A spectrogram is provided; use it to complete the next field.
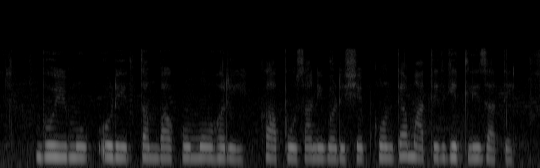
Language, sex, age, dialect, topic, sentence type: Marathi, female, 18-24, Standard Marathi, agriculture, question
